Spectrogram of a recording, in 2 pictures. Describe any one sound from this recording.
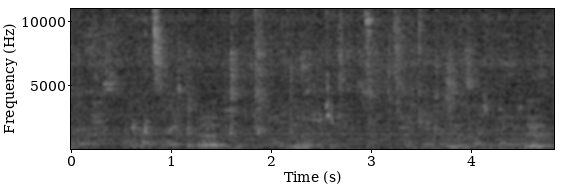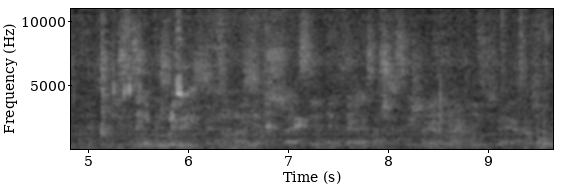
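A crowd of men and women chatters indoors.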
